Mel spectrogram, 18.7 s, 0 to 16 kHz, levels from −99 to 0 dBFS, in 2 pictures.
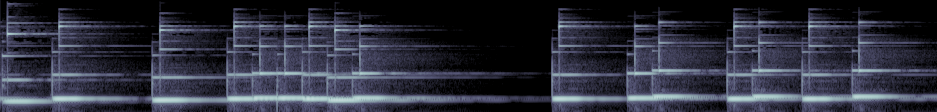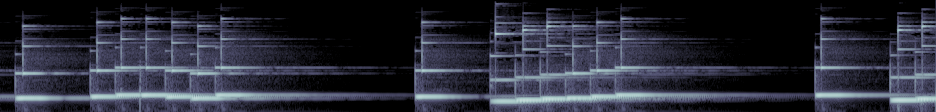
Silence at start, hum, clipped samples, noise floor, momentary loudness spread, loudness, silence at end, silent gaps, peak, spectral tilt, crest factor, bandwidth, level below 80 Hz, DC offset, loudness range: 0 s; none; under 0.1%; -72 dBFS; 16 LU; -25 LUFS; 0 s; none; -10 dBFS; -0.5 dB/octave; 16 dB; 15 kHz; -74 dBFS; under 0.1%; 4 LU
